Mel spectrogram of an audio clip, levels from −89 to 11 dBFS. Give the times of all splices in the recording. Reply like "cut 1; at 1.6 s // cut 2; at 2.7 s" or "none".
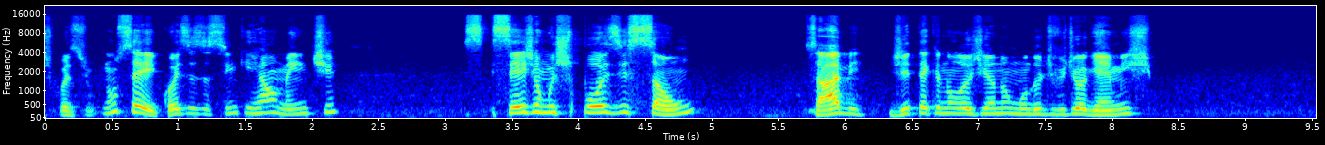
none

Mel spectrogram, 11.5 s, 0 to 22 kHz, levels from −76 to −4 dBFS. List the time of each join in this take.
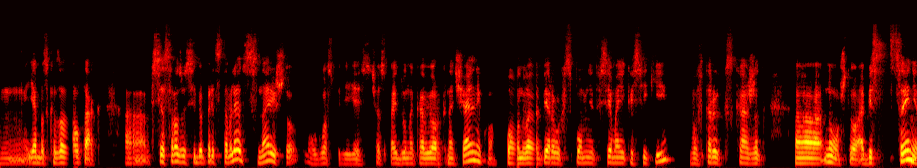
cut 1; at 6.3 s

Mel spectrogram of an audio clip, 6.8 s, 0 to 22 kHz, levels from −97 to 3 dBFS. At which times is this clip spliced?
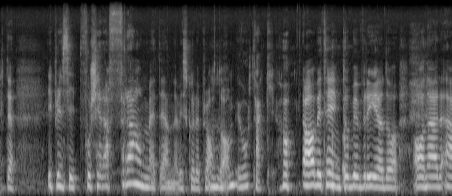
none

